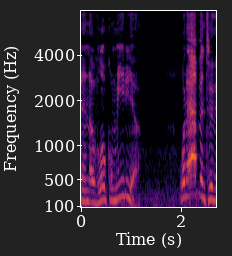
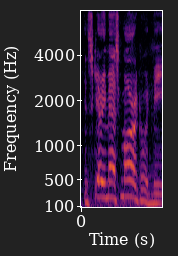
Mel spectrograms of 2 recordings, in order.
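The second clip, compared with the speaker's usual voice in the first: ordinary talk, nothing marked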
